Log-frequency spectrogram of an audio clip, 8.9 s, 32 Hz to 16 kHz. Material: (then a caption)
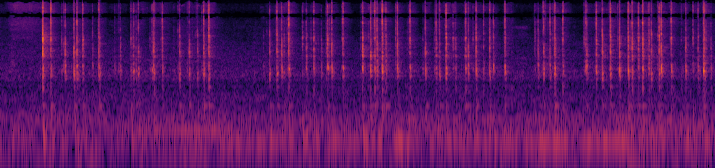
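Plastic. Fingertips type in bursts on an Anne Pro 2 60% mechanical keyboard with plastic keycaps, backlit green and then rainbow. Rapid, bright plastic clicks come in runs with short pauses near 3 and 6.5 seconds, over a steady low hum.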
